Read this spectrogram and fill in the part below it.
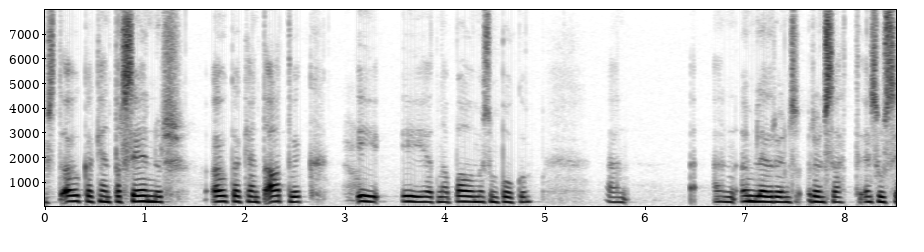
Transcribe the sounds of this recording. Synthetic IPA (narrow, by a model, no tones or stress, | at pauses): st̪œɥkacʰɛn̥t̪aɾ̥sɛːnʏɾ̥ | œɥkacʰɛnt̪aːt̪vɪk | iː | çɛt̪napaːwðʏmɛsʏmpoːwkʏm | ɛn | ɛnʏmlɛɣɾœnrœɥnsɛht̪ejnsɔs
